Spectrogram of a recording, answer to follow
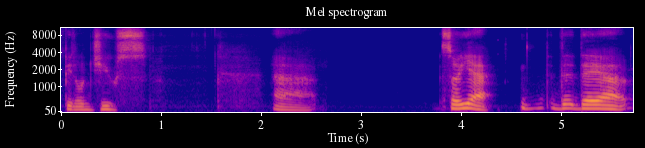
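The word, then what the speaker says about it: Betelgeuse: then it's like oh it's Beetle ju it's pronounced Beetle Juice uh so yeah they uh they just know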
